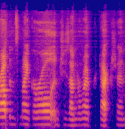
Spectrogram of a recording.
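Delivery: ordinary talk, nothing marked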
